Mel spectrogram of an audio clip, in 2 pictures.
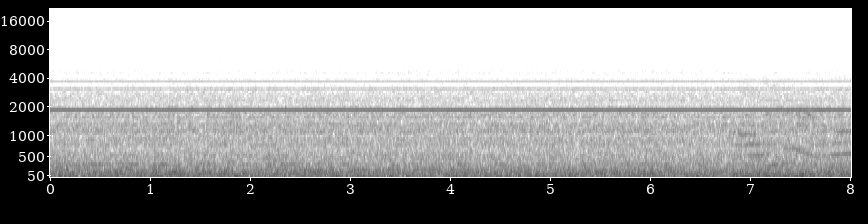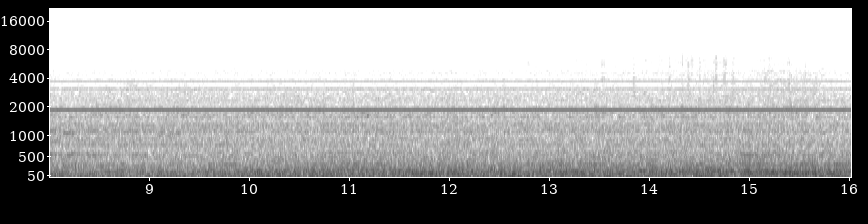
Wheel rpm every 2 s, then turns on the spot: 0, 0, 0, 0, 0, 0, 0, 0.
none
